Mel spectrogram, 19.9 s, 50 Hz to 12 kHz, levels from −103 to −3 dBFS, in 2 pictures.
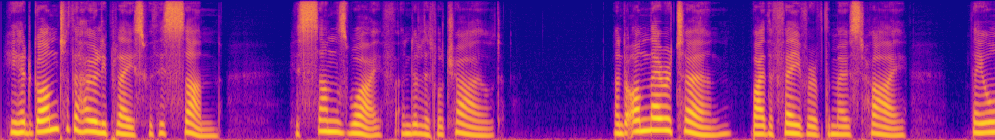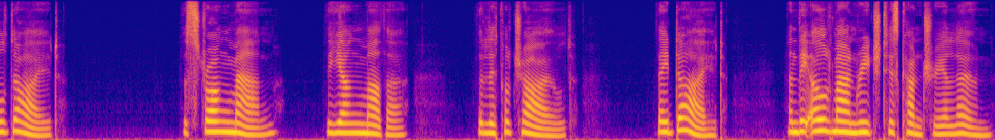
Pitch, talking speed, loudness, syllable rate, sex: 215 Hz, 150 wpm, -17 LUFS, 4.5 syllables/s, female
